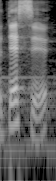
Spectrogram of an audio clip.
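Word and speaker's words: です: there's nothing after it and you don't need to reactivate your voice box it's easier to say when you just say this so desu is this except when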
